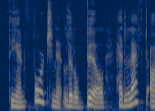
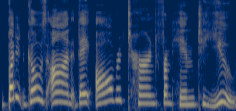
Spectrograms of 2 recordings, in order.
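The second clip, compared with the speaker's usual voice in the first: put-on higher, bolder girl's voice; indignant Alice; 9 semitones higher, 4 dB louder than usual. A narrator's reading. Alice contradicting the queen, indignant. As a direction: object firmly as a young girl.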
